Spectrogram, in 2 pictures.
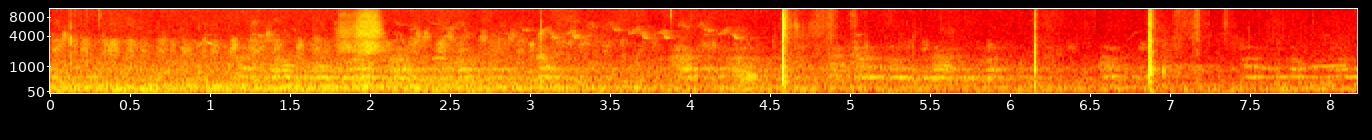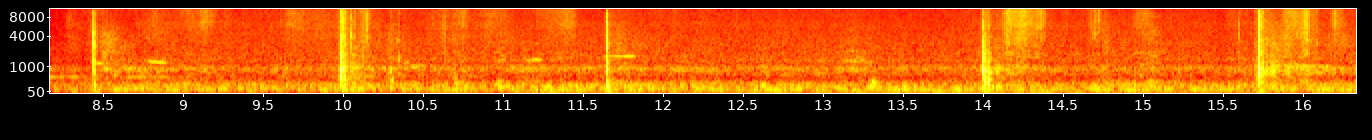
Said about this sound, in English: that was the sound of summer, was like the sound of a ball getting into a glove.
